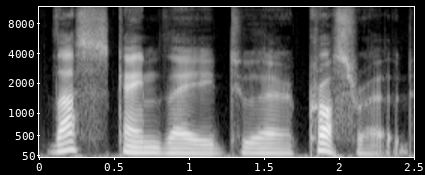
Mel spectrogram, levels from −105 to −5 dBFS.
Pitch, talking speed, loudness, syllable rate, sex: 115 Hz, 145 wpm, -20 LUFS, 2.9 syllables/s, male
